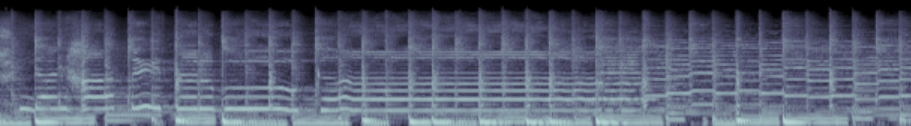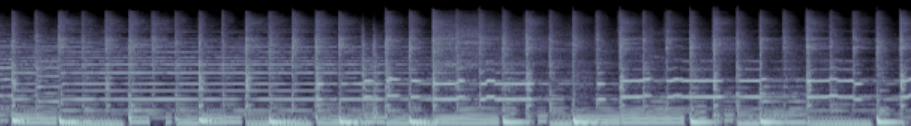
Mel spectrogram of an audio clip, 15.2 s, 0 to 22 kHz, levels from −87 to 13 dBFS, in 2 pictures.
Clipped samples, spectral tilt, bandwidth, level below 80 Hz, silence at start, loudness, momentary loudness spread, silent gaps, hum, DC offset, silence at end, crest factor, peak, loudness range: under 0.1%; -4.5 dB/octave; 16 kHz; -28 dBFS; 0 s; -18 LUFS; 4 LU; none; none; under 0.1%; 0 s; 14 dB; -4 dBFS; 2 LU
